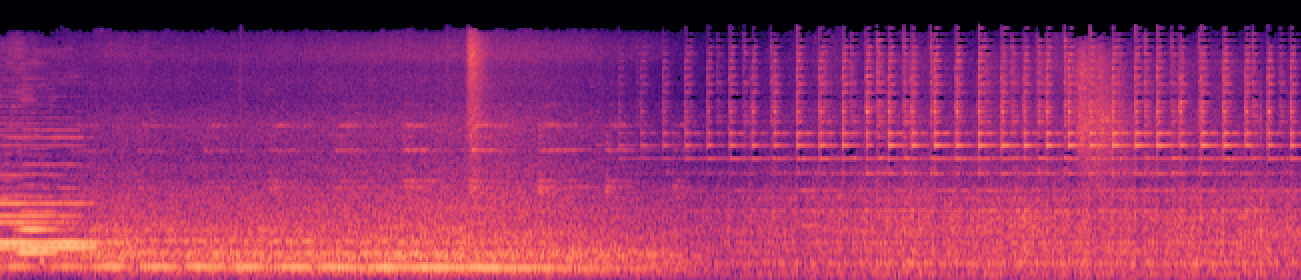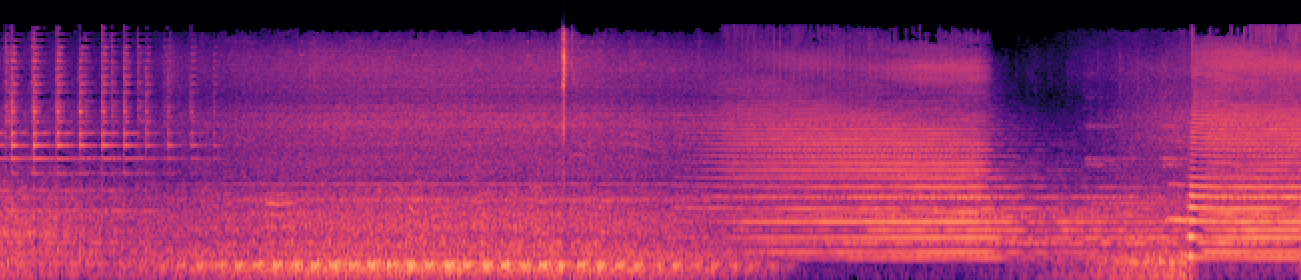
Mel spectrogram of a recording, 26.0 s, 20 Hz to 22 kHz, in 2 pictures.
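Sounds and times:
railroad bell ringing: 0:00.0 - 0:16.0, 0:23.7 - 0:25.4
train approaching: 0:00.0 - 0:26.0.

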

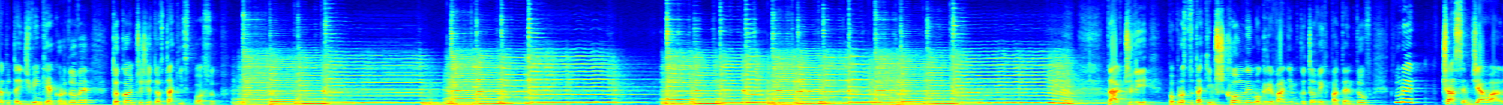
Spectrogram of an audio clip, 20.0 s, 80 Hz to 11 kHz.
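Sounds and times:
electric guitar arpeggios: 0:03.1 - 0:16.2.

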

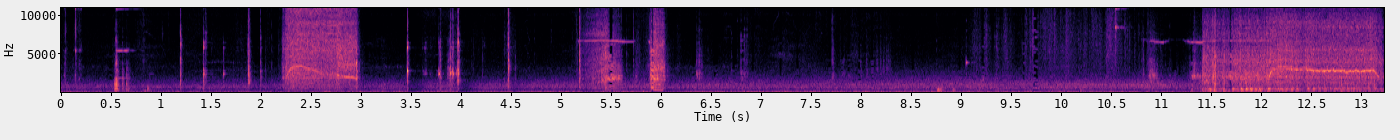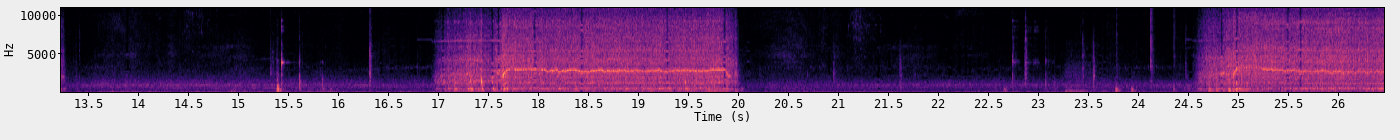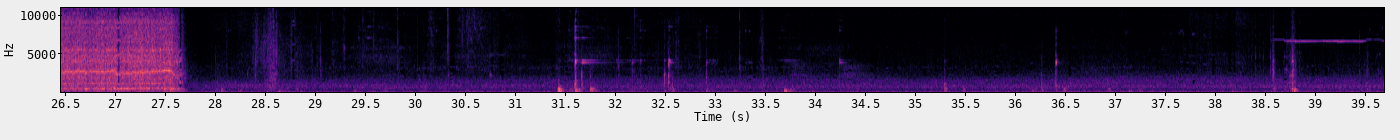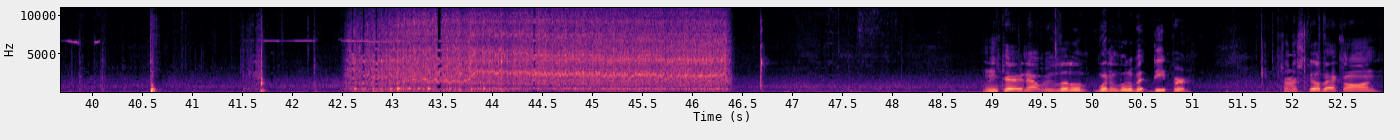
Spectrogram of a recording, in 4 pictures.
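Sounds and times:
drill whining into metal: 0:05.2 - 0:06.1, 0:10.9 - 0:13.3, 0:17.0 - 0:20.1, 0:24.5 - 0:27.7, 0:41.6 - 0:46.4.

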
